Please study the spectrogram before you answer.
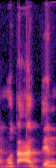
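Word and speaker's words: متعدٍّ: tulaun lazimun mutaaddin biarfin ya mutaaddin itu bacanya mutaaddin kalau di sini lazimun karena mutaaddin ini aslinya ada ya Ya aslinya mutaaddiyun tapi karena di situ mutal Ain jadi mutal lam jadi kitanya bacanya mutaaddin fi'lun tulayun lazimun mutaaddin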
